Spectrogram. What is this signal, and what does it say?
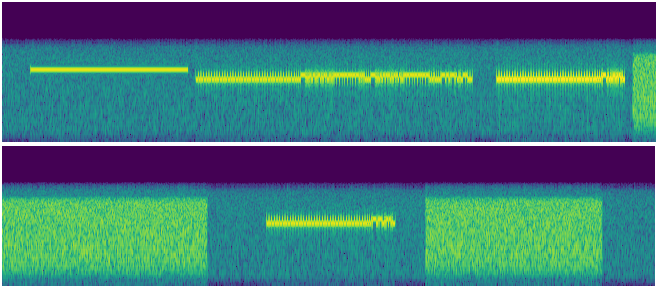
Fax machine handshake, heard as a long tone, a warble and hiss, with phone line noise.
